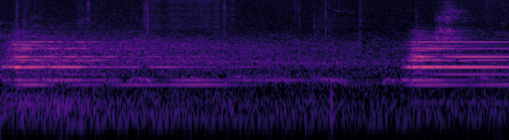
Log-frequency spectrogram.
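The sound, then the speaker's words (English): A church bell tolls twice, each strike ringing out with rich, sustained harmonic overtones that slowly fade, the second stroke arriving near the end over a low background hum. “Anyway, I hope, I just hope you got to hear that bell.”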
